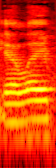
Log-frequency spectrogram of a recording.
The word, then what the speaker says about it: Elay: What's up, it's me, Elay, pronounced like LA like the city.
